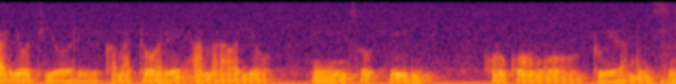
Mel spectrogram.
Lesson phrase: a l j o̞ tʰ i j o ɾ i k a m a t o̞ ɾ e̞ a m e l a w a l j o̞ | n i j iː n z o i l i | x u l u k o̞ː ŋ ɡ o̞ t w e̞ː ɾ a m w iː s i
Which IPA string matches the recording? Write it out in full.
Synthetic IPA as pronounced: a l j o̞ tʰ i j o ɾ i k a m a t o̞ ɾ e̞ a m a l a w a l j o̞ | n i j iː n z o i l i | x u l u k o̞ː ŋ ɡ o̞ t w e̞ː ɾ a m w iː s i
